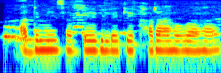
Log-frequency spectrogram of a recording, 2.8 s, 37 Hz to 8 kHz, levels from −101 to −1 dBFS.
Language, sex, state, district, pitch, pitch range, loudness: Hindi, female, Bihar, Kishanganj, 200 Hz, 195-205 Hz, -23 LUFS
